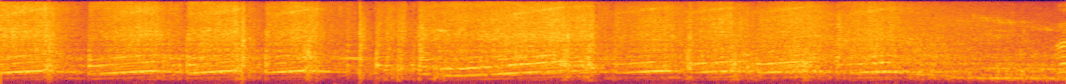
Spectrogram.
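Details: Supra (n/a-t) being tested for a misfire problem the day before a race: repeated revs rising and falling with an uneven, stumbling edge. It sounds like a misfire, cause not identified.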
